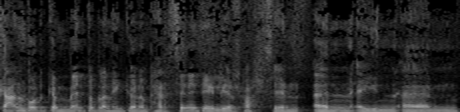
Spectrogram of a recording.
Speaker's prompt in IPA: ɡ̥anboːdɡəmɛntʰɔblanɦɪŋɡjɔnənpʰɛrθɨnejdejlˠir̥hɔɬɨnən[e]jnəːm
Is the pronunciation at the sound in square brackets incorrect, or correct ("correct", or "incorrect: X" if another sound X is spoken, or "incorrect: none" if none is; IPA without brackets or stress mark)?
correct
